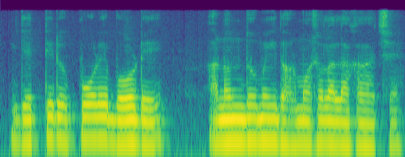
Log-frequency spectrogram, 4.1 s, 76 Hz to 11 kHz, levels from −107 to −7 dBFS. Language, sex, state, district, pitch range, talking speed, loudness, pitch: Bengali, male, West Bengal, Cooch Behar, 120-130 Hz, 105 wpm, -15 LUFS, 125 Hz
